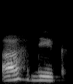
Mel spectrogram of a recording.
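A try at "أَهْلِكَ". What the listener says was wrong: आहल होता है, अहल नहीं होता।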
